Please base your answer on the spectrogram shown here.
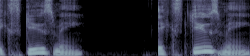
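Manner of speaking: play-acted, firm, clear, slow, stern call. Retelling what someone walking down the steps called out, retelling a stern voice. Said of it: "they had a kind of a t- stern voice".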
